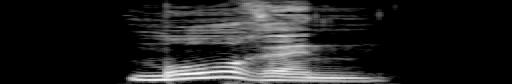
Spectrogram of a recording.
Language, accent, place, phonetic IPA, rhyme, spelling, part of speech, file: German, Germany, Berlin, [ˈmoːʁɪn], -oːʁɪn, Mohrin, noun, De-Mohrin.ogg
- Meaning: negress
